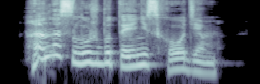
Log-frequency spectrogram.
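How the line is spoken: Snort. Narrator (Russian): хмыкнул Степан

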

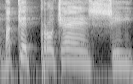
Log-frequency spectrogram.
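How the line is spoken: Shouting louder. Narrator (Italian): gridava più forte il conte Attilio

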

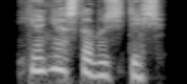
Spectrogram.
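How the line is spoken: Quiet. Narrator (Russian): тихо произнесла Даша

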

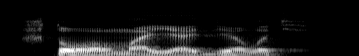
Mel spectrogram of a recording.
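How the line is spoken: Calm question. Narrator (Russian): спокойно уточнил Ричард

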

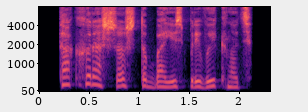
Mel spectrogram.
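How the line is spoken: Muffled contented purr. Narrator (Russian): промурлыкала, зарывшись носом в пушистые перья

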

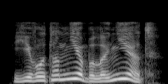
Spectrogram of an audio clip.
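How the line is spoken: Exclaiming. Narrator (Russian): воскликнула Белла

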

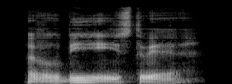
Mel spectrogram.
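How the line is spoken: Heavy sighing. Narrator (Russian): повторил Курт, тягостно вздохнув

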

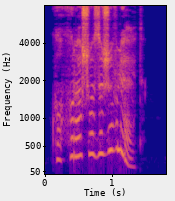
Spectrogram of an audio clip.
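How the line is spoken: Exclaiming. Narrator (Russian): воскликнула она

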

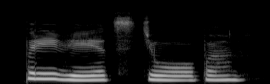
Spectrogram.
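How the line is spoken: Drawled. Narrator (Russian): протянула

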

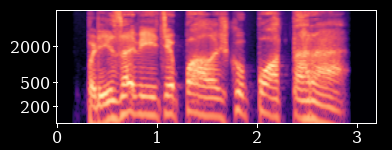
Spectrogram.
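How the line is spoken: Shouting. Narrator (Russian): профессор Флитвик уже закричал

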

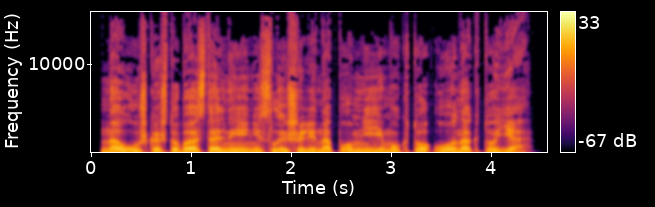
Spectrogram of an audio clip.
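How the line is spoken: Calm reply. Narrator (Russian): спокойно ответил я

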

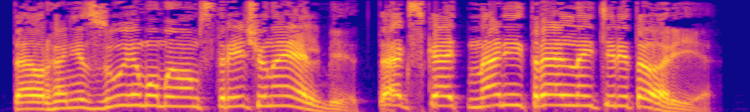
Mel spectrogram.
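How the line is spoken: Laughing. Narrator (Ukrainian): розсміялася Прохорова

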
